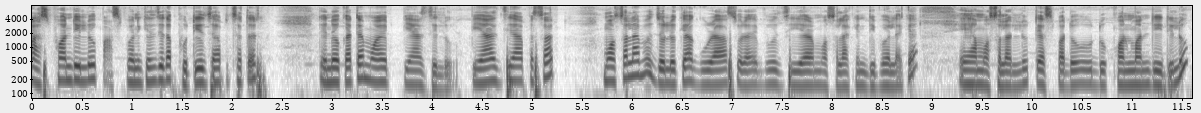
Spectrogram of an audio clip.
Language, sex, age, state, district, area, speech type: Assamese, female, 45-60, Assam, Biswanath, rural, spontaneous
